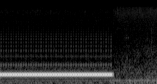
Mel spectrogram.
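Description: A single steady telephone tone sounds loud and clear for about a second, then cuts off abruptly into quiet.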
